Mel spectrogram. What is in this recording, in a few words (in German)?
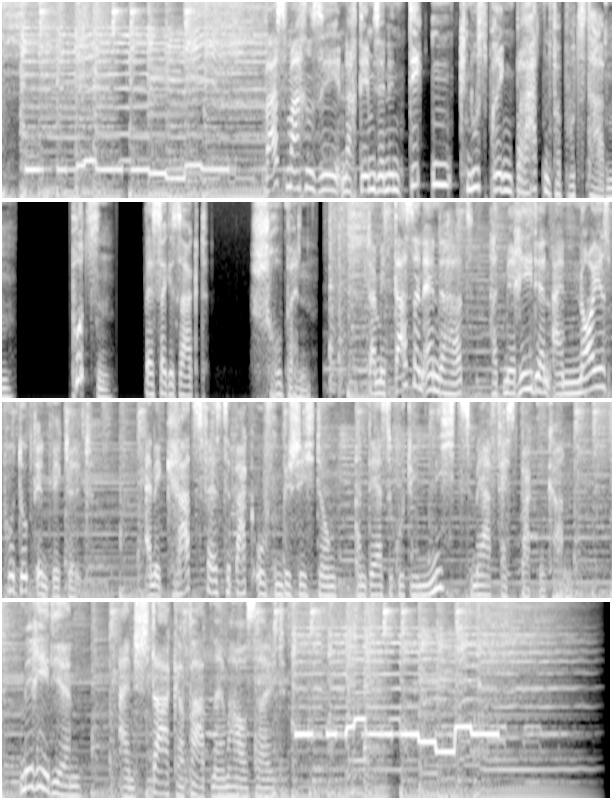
Spot; Ticmusic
